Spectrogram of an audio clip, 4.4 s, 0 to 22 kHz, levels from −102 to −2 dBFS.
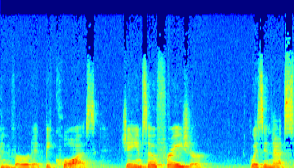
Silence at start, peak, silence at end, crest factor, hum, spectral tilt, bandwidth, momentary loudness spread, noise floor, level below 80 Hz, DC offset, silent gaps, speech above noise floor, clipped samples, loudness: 0 s; -6 dBFS; 0 s; 18 dB; none; -5 dB/octave; 17.5 kHz; 14 LU; -51 dBFS; -60 dBFS; under 0.1%; none; 27 dB; under 0.1%; -24 LUFS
